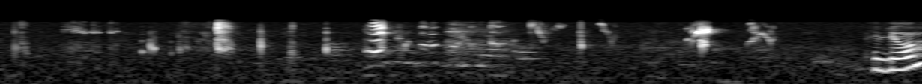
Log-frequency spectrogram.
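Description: A budgerigar chatters in quick, scratchy chirps and warbles, mixing in mimicked talking.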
